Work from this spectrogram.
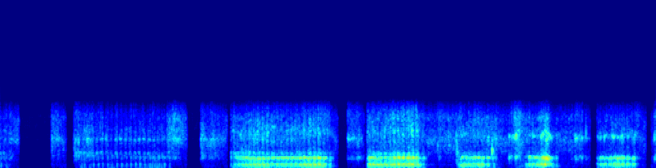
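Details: Playful fox terrier giving a series of throaty growls, rising and falling in bursts about a second long with short gaps, some ending in higher whining tones.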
